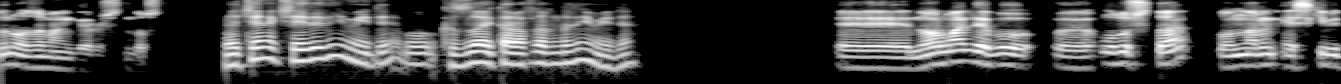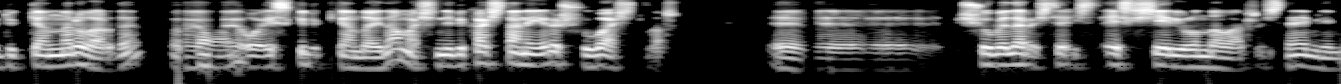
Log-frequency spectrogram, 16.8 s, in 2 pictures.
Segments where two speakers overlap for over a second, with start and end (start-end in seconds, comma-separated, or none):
none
